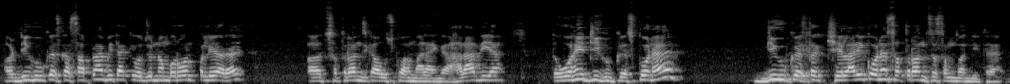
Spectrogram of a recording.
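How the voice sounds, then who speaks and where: A man's voice: high voice, moderate pace, a little mellow, slight background noise. A male teacher leading a classroom exam-prep lesson, quizzing students with call-and-response questions and repeating mnemonics. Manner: repetitive mnemonic chanting.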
